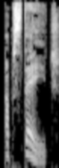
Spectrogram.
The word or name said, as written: upstage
